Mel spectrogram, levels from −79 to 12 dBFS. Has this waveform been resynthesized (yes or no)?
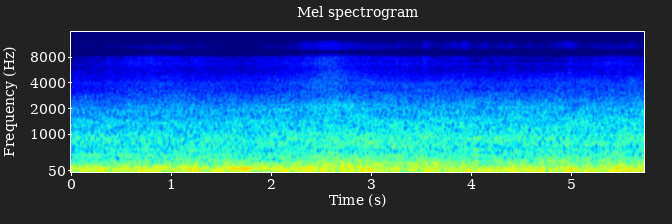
yes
